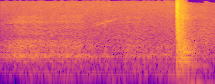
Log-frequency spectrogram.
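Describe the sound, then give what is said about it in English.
A single sharp gunshot from a deer hunter's gun, fired at a buck, cracks loudly near the end and breaks a quiet outdoor hush. “You better put the phone down and put the gun up. Megan is tense, focused as she gets the deer in her sight.”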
